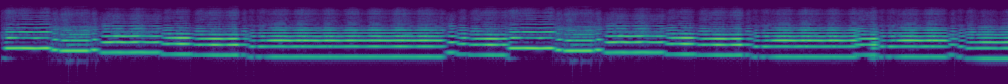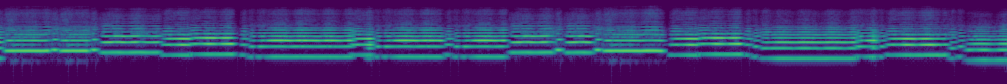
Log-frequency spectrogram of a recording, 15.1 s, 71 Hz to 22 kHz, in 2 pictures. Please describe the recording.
Who is Dababy (Flute) - 127 BPM A#m
A bouncy Dababy type flute for beats like Jetson made.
